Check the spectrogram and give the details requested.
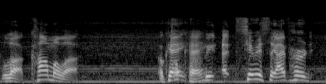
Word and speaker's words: Kamala: um hosts on fox her name is pronounced comma like the punctuation mark look kamala okay okay seriously i've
